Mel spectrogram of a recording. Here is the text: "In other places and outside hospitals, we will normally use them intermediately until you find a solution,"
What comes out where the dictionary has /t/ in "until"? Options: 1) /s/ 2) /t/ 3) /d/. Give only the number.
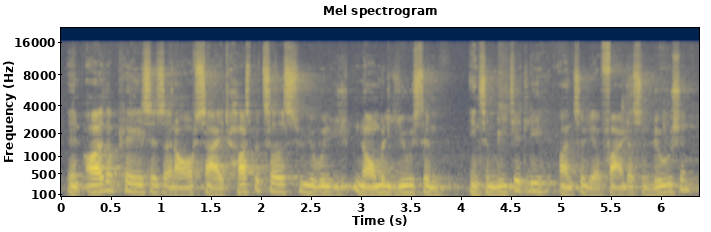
1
